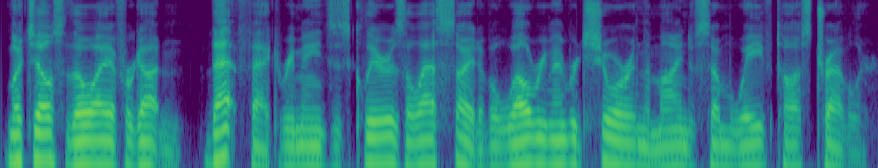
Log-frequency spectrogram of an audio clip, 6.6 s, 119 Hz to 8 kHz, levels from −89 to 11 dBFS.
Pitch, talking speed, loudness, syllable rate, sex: 110 Hz, 255 wpm, -18 LUFS, 6.2 syllables/s, male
